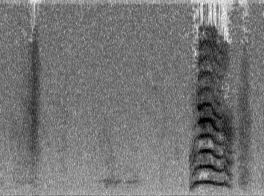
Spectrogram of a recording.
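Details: A cat from Shelby's rescued family, the two-year-old mother and her three-month-old kittens, during morning nursing and play. One bright, arching meow sounds over a quiet indoor hum, with a faint murmur before it.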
